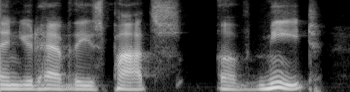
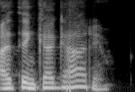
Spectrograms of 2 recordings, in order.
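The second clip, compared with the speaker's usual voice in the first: put-on quiet voice, slightly higher pitched; 4 semitones higher, 4 dB quieter than usual. Retelling Dad's reply after the deer vanished: imitating someone speaking quietly. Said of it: "and he quietly says".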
